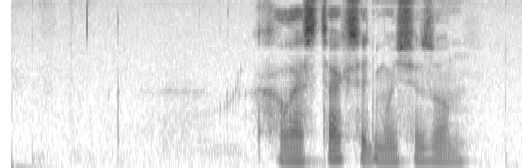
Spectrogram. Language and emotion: Russian, neutral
